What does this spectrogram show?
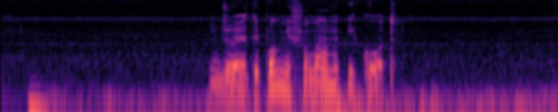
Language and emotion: Russian, neutral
